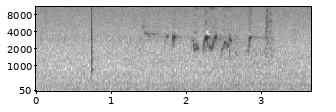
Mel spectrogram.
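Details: Red-whiskered bulbul at a trap, fluffing and displaying nonstop while a burst of rapid, bright whistled and warbling notes runs for about a second, preceded by a sharp click.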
